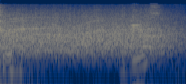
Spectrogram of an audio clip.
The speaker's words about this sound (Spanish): Aplausos para allá. Otra vez, eso está muy chévere.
